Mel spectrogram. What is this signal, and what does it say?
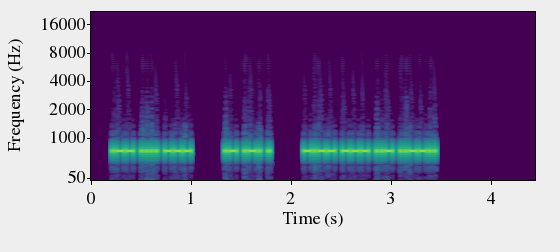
Morse code, heard as a keyed tone, about 50 wpm, 700 Hz. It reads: WHO ARE YOU?
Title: 2x Word-Spacing - Sentences from Top 100 Words - 50wpm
